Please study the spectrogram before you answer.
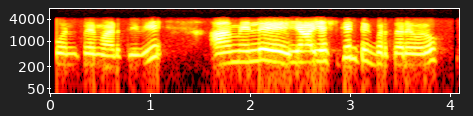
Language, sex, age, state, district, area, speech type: Kannada, female, 18-30, Karnataka, Bangalore Rural, rural, conversation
